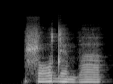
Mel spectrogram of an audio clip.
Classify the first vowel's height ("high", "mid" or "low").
mid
